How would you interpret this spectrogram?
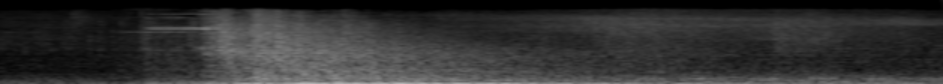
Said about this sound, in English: Jeff pushes open a large double door with a small window in it at head height.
